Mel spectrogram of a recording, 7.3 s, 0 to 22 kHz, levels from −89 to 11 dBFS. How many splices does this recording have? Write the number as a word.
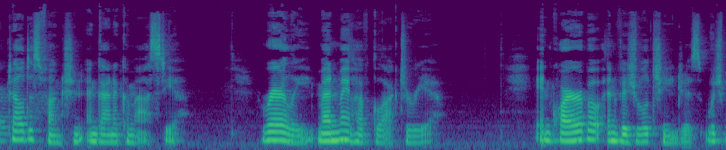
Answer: three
